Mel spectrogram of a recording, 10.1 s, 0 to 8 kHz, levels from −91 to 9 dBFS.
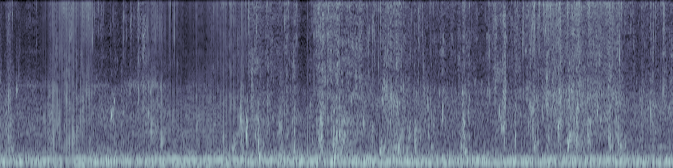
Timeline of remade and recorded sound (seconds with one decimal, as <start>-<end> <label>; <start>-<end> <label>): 0.0-0.6 recorded; 0.6-1.4 remade; 1.4-2.2 recorded; 2.2-3.7 remade; 3.7-10.1 recorded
